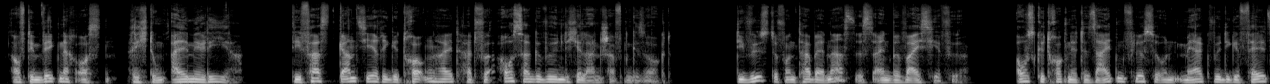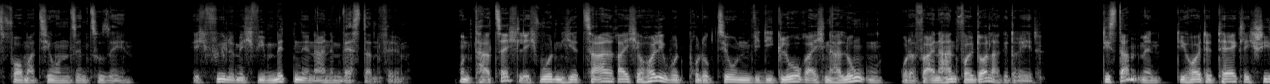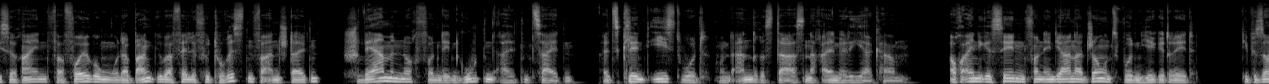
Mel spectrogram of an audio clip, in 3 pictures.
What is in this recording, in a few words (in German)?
doku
